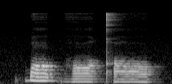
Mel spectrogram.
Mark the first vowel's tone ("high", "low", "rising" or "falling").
high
